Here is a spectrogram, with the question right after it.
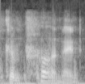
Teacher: The first O will be a sound, and the second O will be O sound, and last E letter will be have a sound. Component, and the accent falls on the second syllable.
